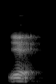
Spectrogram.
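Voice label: "jek", Malay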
